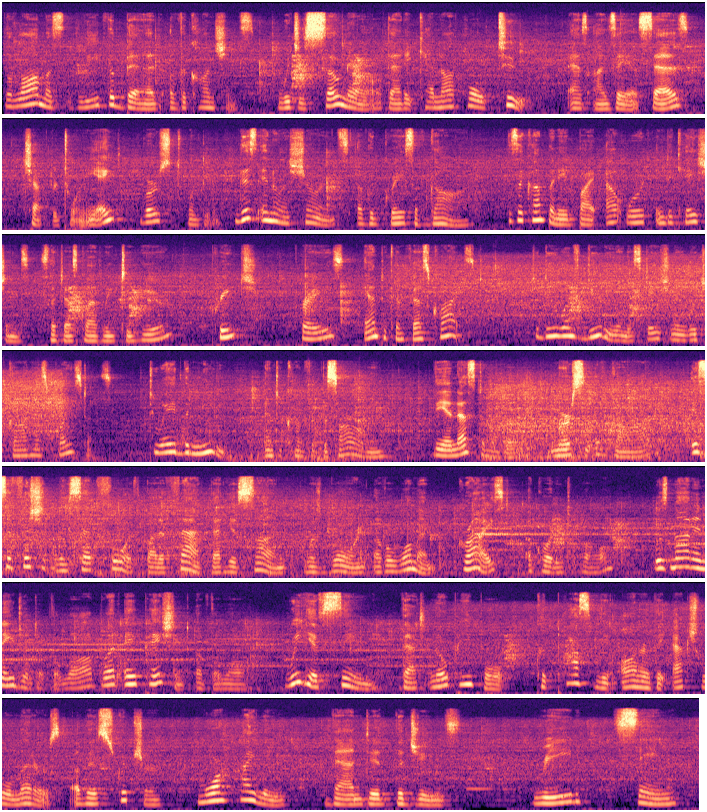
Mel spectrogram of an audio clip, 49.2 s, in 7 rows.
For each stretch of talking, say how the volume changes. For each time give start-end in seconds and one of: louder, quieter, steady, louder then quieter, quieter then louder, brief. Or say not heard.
0.0-46.8 steady
47.5-49.1 brief.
